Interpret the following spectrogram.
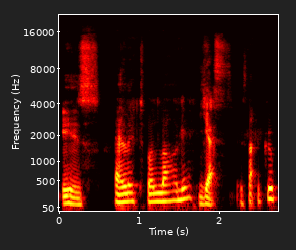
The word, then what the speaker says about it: Elitbolaget: You mentioned your booking and label name is Elitbolaget? Yes. Is that a good pronunciation? Yeah. I've been learning Swedish. Okay. So I'm trying. Elitbolaget, that's like the elite corporation.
